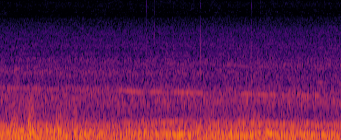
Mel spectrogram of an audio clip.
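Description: Steady running noise inside a Queensland Rail SMU electric multiple-unit train in motion: a low rumble with a faint steady whine over it.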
